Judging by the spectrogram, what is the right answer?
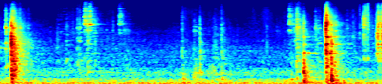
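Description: Eggs being picked up and cracked against a bowl while making a far aux pruneaux: a few sharp clinks and taps near the start and end, with quieter handling in between, close up and without talking.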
